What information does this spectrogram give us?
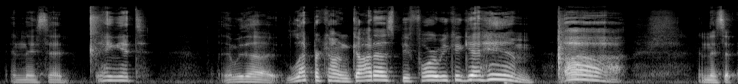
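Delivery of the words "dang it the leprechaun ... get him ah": high voice, mild frustration; high grumbling character; high frustrated character. Acted. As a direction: grumble about being caught.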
